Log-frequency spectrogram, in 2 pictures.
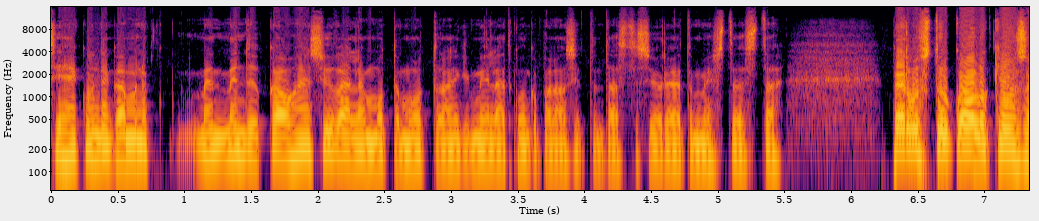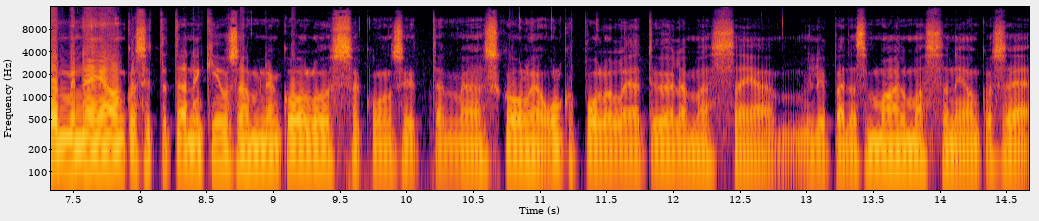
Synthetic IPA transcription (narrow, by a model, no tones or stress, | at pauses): sihekuit̪eŋkɑːmenːykmenment̪ykkɑuheːnsyʋælːemmut̪ːɑmuːt̪ːulɑinɑkimieleːet̪kuiŋkɑpɑljonsit̪ːent̪æst̪æsyrjæyt̪ymist̪est̪ɑ | perust̪uːkoulukiusɑːminejɑoŋkosit̪ːett̪ænːekiusɑːmineŋkoulusːɑkunsit̪ːemmyøskoulujeʔulkopuolelːɑjɑt̪yøelæmæsːæjɑ̰ylipæːt̪ænsemmɑilmɑsːɑnioŋkose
